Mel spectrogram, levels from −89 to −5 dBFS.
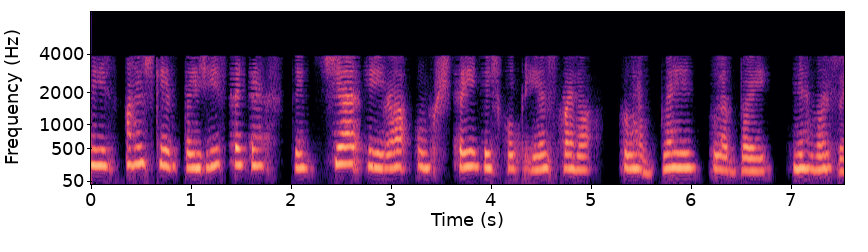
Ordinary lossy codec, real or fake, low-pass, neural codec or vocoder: AAC, 16 kbps; fake; 7.2 kHz; codec, 16 kHz, 0.5 kbps, FreqCodec, smaller model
